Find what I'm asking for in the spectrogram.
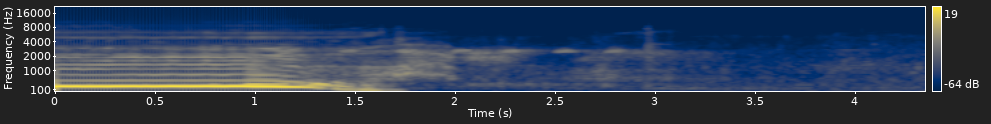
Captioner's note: yawns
